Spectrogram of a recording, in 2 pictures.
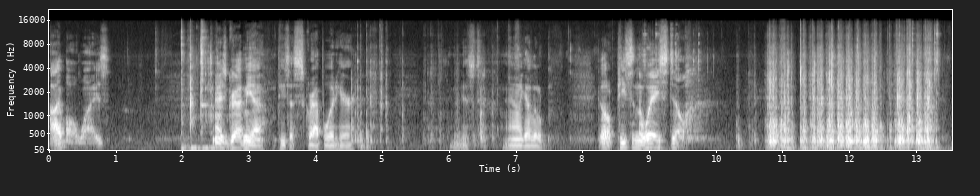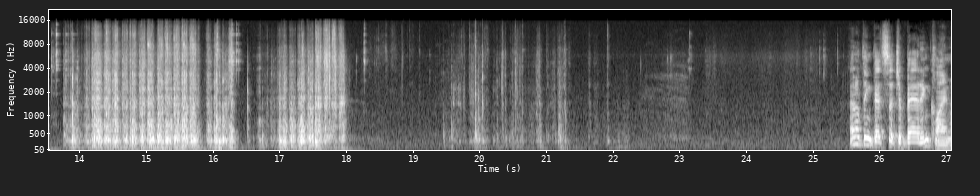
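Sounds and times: saw blade rasping: 10.6 - 18.1.

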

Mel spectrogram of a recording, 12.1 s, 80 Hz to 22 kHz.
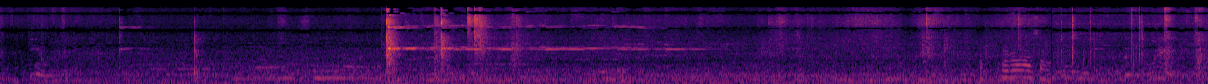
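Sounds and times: steady background hum: 0.0 - 12.0
sharp ringing clink: 3.8 - 6.9.

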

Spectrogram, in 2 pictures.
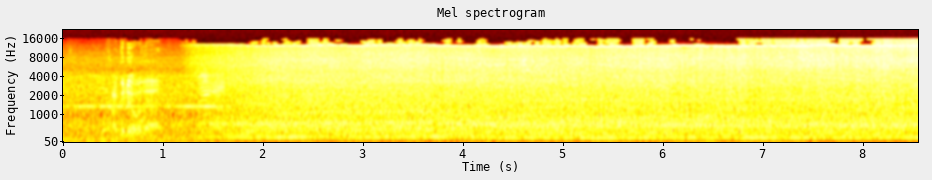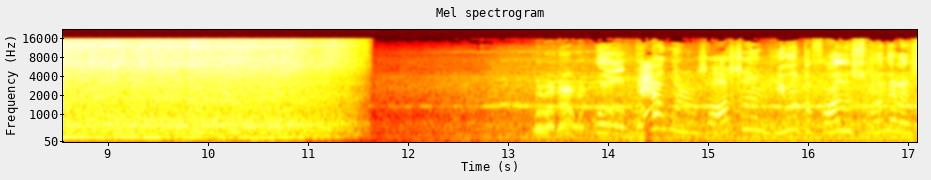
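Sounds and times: tractor engine at full throttle: 1.2 - 11.6.

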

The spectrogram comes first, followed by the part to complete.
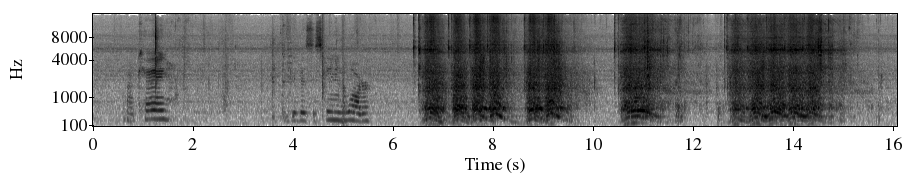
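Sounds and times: stick blender whirring in water: 6.5 - 15.6.

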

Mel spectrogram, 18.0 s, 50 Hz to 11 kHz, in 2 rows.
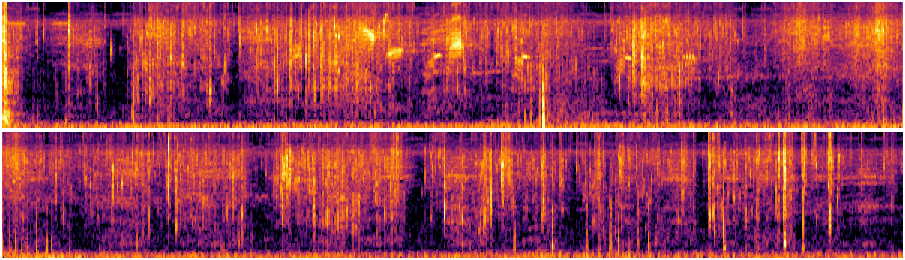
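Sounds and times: hands squelching in wet mud: 0.0 - 18.0.

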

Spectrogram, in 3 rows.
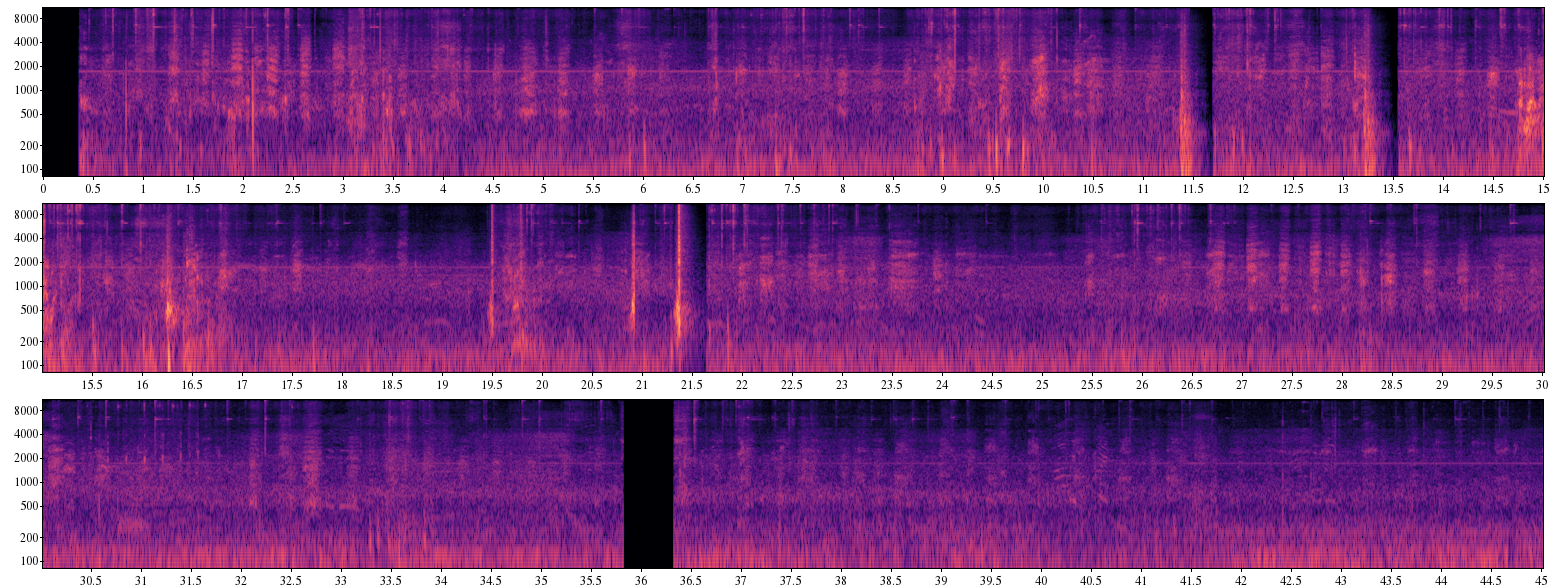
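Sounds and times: dogs whimpering and yipping: 0.4 - 18.1, 25.4 - 35.8.

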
